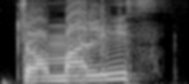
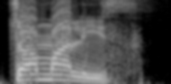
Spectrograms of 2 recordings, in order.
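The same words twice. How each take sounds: First: चौवालीस read as a listed option, rising at the end; option read with rise. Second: चौवालीस said with a closing fall, ending the list; final option, falling. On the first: Teacher reading out quiz options, rising list tune. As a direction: offer चौवालीस as one choice, voice lifting. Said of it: "Hindi वर्णमाला में कितने वर्ण होते हैं?". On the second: Teacher closing the list of quiz options, falling tune. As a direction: land चौवालीस firmly as the last choice. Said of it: "तो हिंदी वर्णमाला में कुल वर्णों की संख्या चौवालीस होती है।". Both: Shown as a demonstration.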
